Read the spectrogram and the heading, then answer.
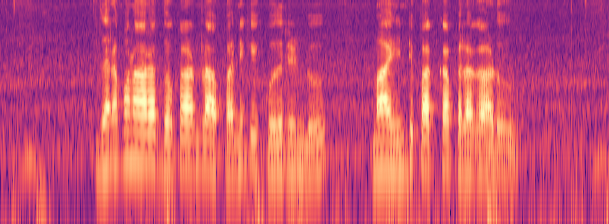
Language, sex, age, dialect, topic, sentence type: Telugu, female, 31-35, Telangana, agriculture, statement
